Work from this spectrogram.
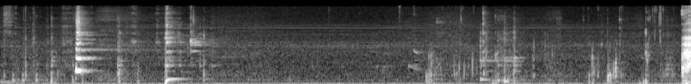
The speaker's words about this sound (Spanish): Denme un segundo, tengo que tomar agua.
